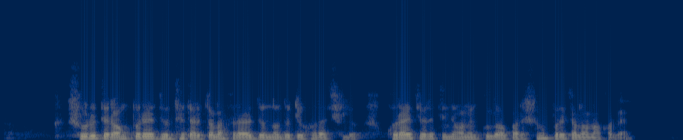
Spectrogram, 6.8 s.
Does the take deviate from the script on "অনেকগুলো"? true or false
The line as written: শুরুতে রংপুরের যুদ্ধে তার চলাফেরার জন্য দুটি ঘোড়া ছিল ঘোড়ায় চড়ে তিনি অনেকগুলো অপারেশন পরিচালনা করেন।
false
